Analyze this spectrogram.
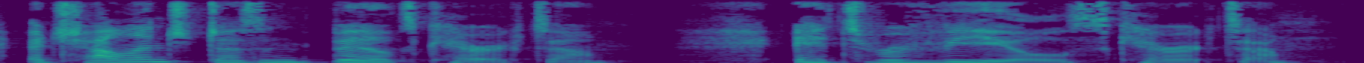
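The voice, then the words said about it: Mysterious, dramatic voice. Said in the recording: “You have to say it in a mysterious voice.”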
